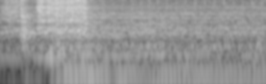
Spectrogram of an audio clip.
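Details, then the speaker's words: Used car cold start in the morning after sitting since the previous evening, oil not yet changed: quick crank catches immediately and settles into a smooth, even idle without throttle; normal healthy engine. "ya, tanpa injek gas, tanpa apa, mesinnya oke ya."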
